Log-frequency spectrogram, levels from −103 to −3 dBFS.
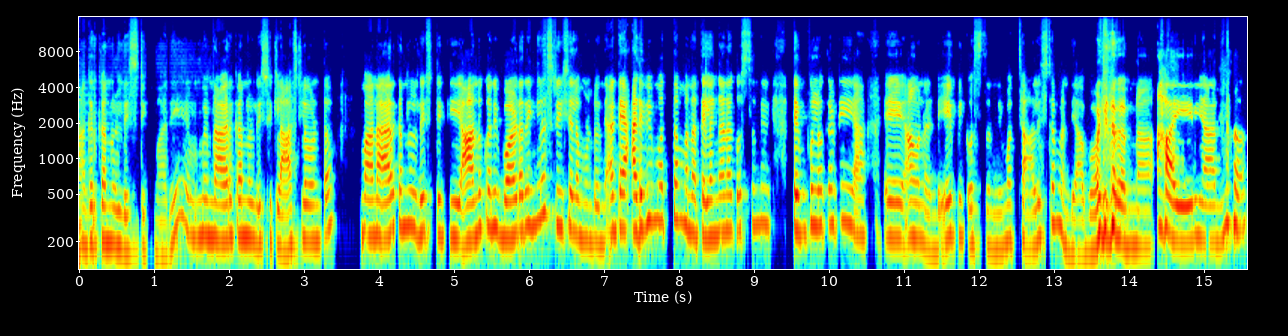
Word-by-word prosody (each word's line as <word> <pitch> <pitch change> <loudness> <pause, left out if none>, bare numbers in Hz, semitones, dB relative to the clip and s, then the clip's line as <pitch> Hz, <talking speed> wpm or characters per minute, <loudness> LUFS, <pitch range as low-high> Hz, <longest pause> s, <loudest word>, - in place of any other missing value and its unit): Nagar 190 0 -3
Kurnool 195 -2 -1
district 165 0 -11
మాది. 150 +9 -8 0.4
మేము 225 -1 -1
Nagar 205 +1 +3
Kurnool 220 -3 0
district 195 -1 -6
లాస్ట్‌లో 185 +5 -2
ఉంటాం. 230 +6 -5 0.4
మా 225 - +5
నాగర్ 215 +3 +5
కర్నూల్ 265 -2 -2
డిస్ట్రిక్ట్‌కి 230 -2 -4 0.2
ఆనుకుని 255 +5 +3
బోర్డరింగ్‌లో 255 +8 +2
శ్రీశైలం 255 -6 -2
ఉంటుంది. 200 -1 -7
అంటే 245 +2 +2 0.2
అడవి 250 +5 +4
మొత్తం 295 +1 -3
మన 240 -3 0
తెలంగాణా 225 +3 0
కొస్తుంది. 275 +3 -6 0.4
టెంపులొకటి 270 +3 -1 0.2
ఆహ్, 225 - -6 0.3
ఏ - - +1 0.2
అవునండి 180 -6 -5
ఏపీ‌ 225 -1 -7
కొస్తుంది. 185 -2 -8
మాకు 205 0 -10
చాలా 175 +3 -4
ఇష్టమండి. 215 - -4
ఆ - - -4
బోర్డరన్నా 195 -4 +4 0.3
ఆ - - +9 0.2
ఏరియా 210 0 -1
అన్నా. 260 +7 0
220 Hz, 145 wpm, -23 LUFS, 195-255 Hz, 0.4 s, ఆ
